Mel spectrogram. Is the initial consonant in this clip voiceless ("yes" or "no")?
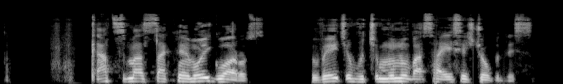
yes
